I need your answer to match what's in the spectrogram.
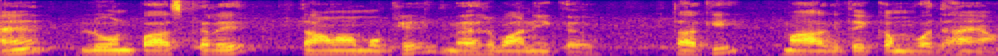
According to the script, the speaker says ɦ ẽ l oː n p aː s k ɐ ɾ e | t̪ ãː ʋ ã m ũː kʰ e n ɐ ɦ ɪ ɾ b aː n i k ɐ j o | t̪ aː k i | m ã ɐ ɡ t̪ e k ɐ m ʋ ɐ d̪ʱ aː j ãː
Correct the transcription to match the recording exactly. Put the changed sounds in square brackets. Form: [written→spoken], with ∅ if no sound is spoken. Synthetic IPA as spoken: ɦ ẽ l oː n p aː s k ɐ ɾ e | t̪ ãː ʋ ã m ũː kʰ e [n→m] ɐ ɦ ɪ ɾ b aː n i k ɐ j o | t̪ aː k i | m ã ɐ ɡ t̪ e k ɐ m ʋ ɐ d̪ʱ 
